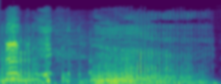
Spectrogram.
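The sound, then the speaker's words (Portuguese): A man imitates a horse with his voice, opening with a short, loud whinnying cry and then a long, raspy, breathy snort that fades out after a couple of seconds. “Como que é o cavalo da Pai faz.”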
